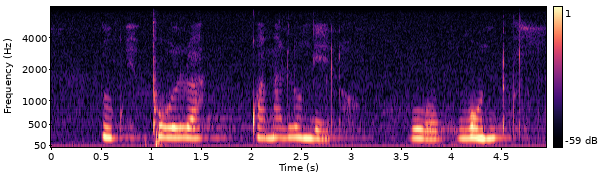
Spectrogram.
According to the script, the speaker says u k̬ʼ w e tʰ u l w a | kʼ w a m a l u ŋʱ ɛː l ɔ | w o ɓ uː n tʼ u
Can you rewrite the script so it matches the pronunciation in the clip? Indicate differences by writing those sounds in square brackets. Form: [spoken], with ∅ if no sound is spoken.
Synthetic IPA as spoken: u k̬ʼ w e [pʰ] u l w a | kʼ w a m a l u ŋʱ [ɛ] l ɔ | w o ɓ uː n tʼ u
